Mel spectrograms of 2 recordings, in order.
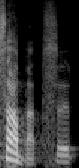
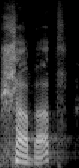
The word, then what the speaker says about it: szabat: Co to jest sabat? Poprawnie właściwie powinniśmy wymawiać to słowo szabat.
